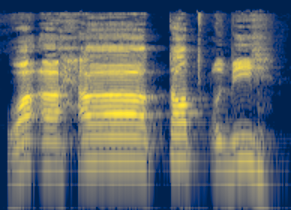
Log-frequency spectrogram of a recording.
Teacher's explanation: تا پہلا تا موٹا ہے اور دوسرا باریک ہے ، اور یہ ہا ہے، ہا کچھ لوگ پڑھتے ہیں وَأَحَاطَتْ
